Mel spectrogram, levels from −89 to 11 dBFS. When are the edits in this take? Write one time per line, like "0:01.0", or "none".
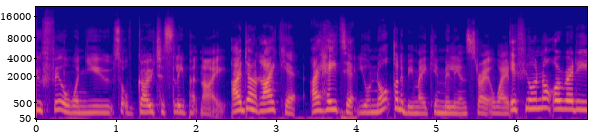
0:02.2
0:04.0
0:05.9

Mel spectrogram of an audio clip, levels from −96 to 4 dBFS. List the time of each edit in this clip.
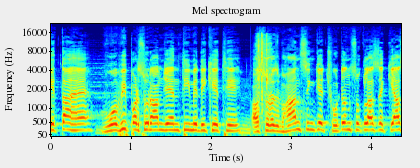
0:02.4

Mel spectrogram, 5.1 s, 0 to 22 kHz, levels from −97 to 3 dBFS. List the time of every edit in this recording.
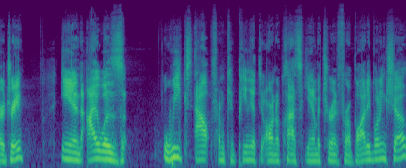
none

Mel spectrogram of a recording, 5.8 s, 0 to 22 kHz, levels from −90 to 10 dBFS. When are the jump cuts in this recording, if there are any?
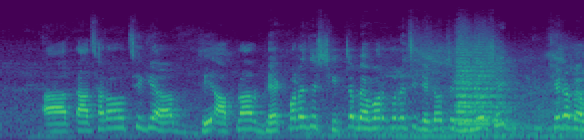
none

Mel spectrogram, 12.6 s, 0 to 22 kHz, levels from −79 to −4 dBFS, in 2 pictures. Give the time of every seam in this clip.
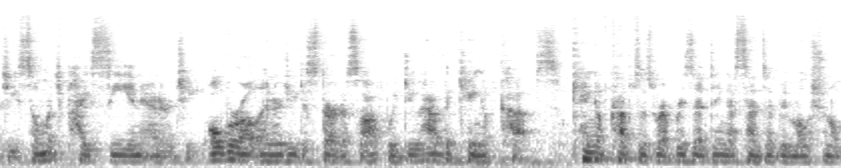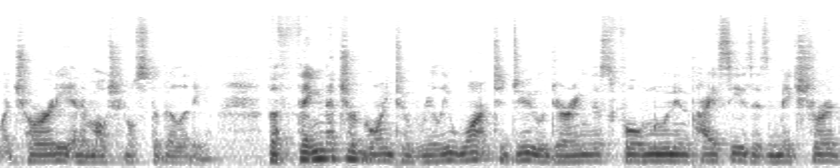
0:01.4
0:04.3

